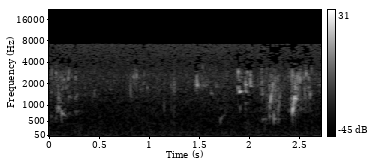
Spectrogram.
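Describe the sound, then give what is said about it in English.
Water sloshes and trickles as someone steps into a filled bathtub, with a few soft splashes growing slightly louder near the end. No one speaks. “Now step in. I'll help you. Take care. The water may be hot, and the tub may be slippery.”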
